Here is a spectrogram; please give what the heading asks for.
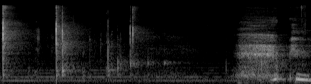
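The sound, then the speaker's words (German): Microphone being put down and a bottle opened: a few sharp knocks and clicks spaced apart, followed by a brief rushing, hissing rustle near the end. “Ich muss kurz das Mikro ablegen, Leute. Ich muss meine Flasche öffnen.”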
